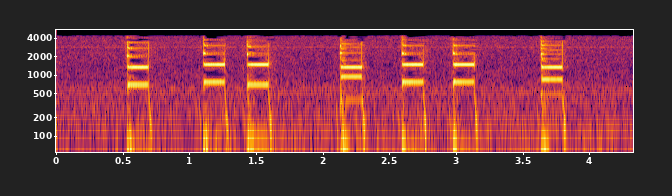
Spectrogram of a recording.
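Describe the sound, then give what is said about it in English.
Telephone keypad tones from dialing UK numbers at random with the prefixes, seven separate short beeps in an uneven rhythm, each a clear steady two-tone pitch, alone with no voices. “I'm just dialing numbers at random now”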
